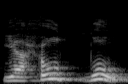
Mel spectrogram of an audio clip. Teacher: पौध मुशद्दद है, इसको सख्ती के साथ अदा करेंगे और पौध को मोटा करके पढ़ेंगे। जो पौध है ये मोटे हरूफ में से है, इसलिए इसको मोटा करना है।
